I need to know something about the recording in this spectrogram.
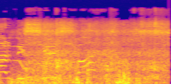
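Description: Storm-force wind battering a phone's microphone, a steady loud rushing, with short cries from people breaking through it.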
